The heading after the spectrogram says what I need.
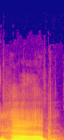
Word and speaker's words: herb: Oh, I just learned today that the Brits pronounce the H in herb, where the Americans don't. Going to Brixton Road shortly for the herb market.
